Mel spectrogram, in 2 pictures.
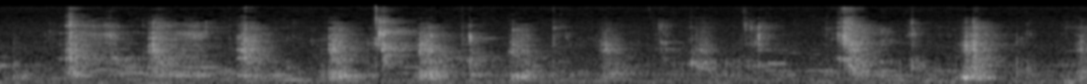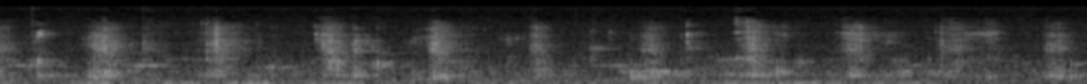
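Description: Close-up chewing and lip-smacking of a person eating biryani by hand: a steady run of irregular wet mouth clicks, several a second.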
